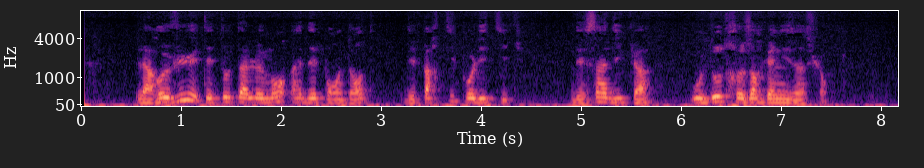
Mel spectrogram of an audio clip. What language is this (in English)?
French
